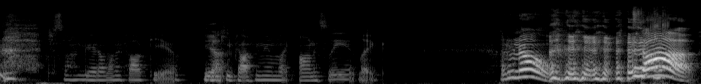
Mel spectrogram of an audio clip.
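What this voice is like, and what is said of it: Annoyed, exasperated voice. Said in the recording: “That was just my annoyed impression.”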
